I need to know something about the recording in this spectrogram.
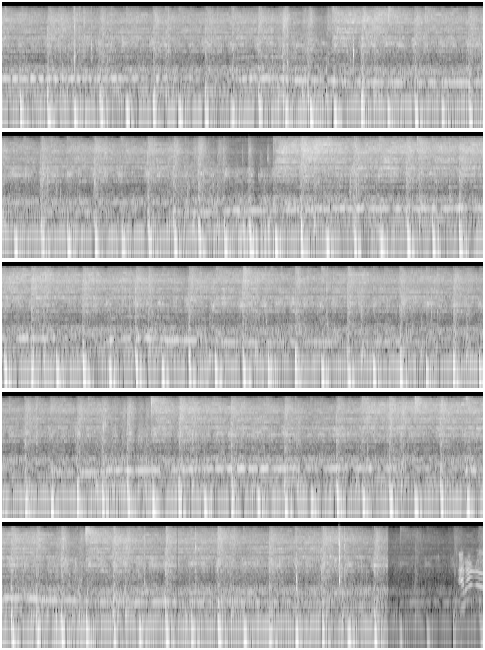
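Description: Background music with a steady drum beat and a held melody that shifts between notes every few seconds.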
